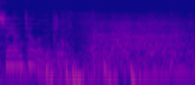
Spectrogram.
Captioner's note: laughter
